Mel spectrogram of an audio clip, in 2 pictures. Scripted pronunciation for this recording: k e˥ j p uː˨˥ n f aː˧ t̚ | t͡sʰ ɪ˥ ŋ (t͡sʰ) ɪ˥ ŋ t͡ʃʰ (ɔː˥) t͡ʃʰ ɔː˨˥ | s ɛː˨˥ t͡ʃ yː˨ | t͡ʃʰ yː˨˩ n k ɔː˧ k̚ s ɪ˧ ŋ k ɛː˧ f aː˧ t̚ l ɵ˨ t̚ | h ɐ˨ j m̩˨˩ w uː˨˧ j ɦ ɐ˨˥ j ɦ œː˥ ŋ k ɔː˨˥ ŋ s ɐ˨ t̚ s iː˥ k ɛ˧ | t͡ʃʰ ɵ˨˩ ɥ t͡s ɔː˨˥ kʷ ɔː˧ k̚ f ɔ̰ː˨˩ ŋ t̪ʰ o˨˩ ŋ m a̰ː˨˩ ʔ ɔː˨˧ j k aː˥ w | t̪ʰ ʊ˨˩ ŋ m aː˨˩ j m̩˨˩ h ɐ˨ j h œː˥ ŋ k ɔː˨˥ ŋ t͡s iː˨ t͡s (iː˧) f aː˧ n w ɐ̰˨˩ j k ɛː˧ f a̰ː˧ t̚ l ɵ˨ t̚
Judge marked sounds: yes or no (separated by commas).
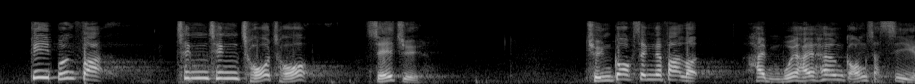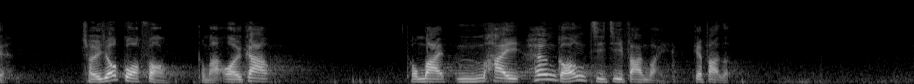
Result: yes, no, yes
